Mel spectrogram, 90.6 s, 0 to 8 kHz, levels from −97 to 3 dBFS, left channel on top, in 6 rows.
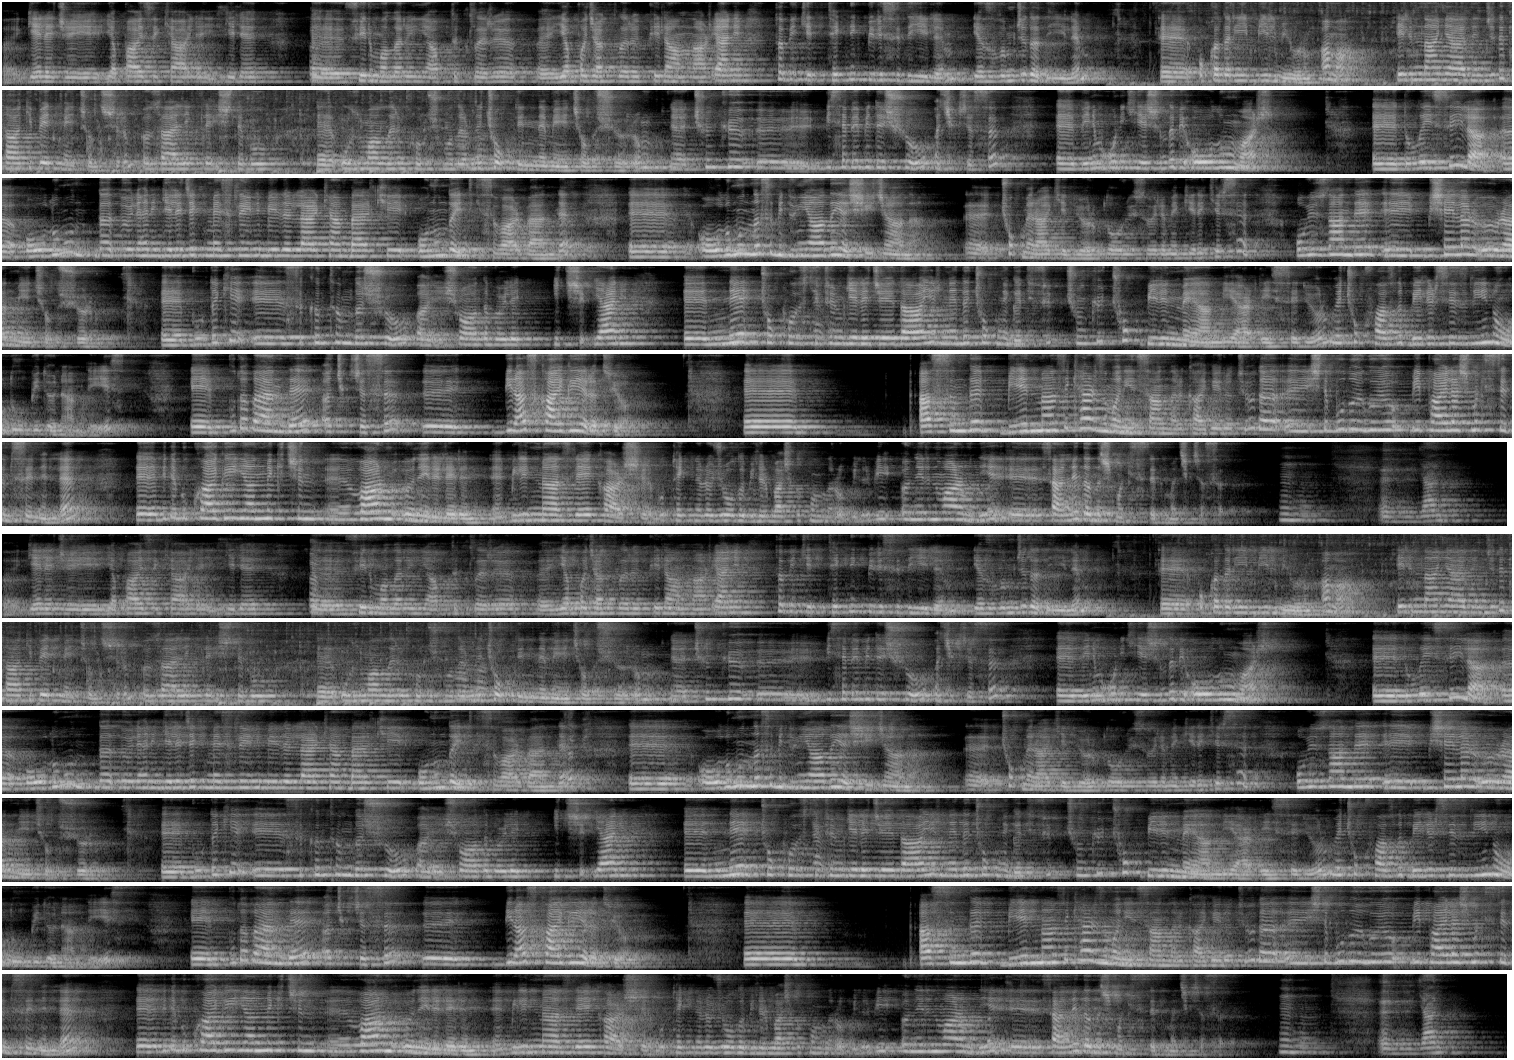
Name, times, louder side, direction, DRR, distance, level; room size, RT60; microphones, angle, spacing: voice 1, 0.0-2.6 3.1-10.9 11.6-13.5 13.9-27.8 28.8-35.9 36.5-39.4 39.8-50.5 50.8-51.8 52.1-61.6 61.9-65.0 65.3-66.7 67.3-68.4 69.6-87.6, left 2 dB, 40° left, 5 dB, 2.9 m, -25 dB
sound 1, 11.0-21.4 21.7-21.8, left 1 dB, 15° left, 4.3 m, -42 dB
voice 2, 19.6-20.2 35.8-36.1 53.4-53.6 63.1-63.2 68.8-69.0 85.5-85.6 88.3-89.9, right 2 dB, 85° right, 6 dB, 2.7 m, -37 dB
23.5 x 20.0 x 9.2 m, 0.92 s
head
